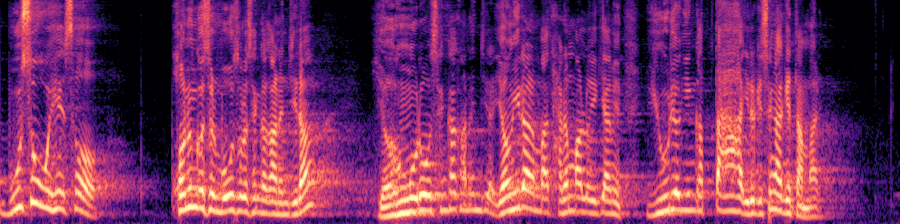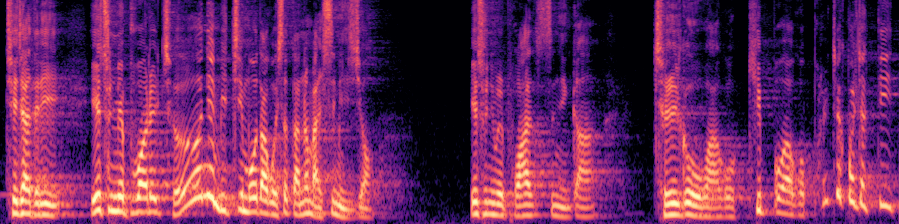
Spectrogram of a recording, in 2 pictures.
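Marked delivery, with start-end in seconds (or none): none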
